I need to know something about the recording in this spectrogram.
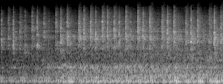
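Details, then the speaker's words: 2006 Harley Road King Twin Cam idling after cam tensioner and cam bearing replacement: flat puffy clap on each pulse, heard at the front as well. Suspected exhaust leak from the flat kit exhaust gaskets; possible front motor mount vibration. "It sounds to me like an exhaust leak. It's really kind of flat clap."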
